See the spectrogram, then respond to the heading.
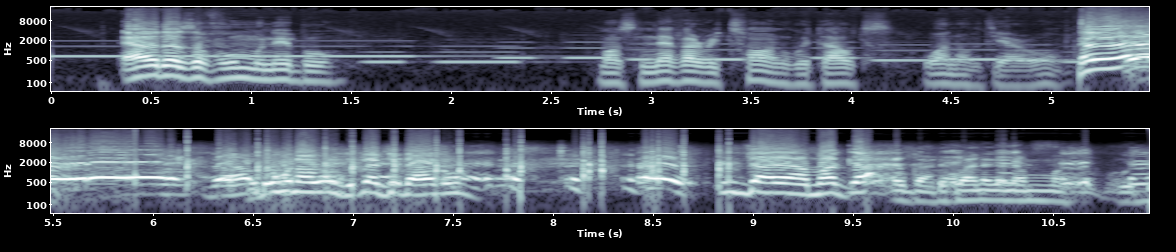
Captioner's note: laughter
